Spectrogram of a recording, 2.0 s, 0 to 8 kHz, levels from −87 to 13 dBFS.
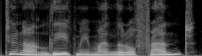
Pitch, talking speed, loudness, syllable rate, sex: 210 Hz, 210 wpm, -14 LUFS, 4.6 syllables/s, female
